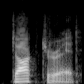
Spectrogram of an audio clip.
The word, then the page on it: doctorate: American English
